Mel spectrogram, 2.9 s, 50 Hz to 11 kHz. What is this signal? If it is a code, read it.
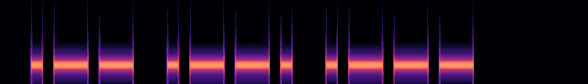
Morse code, heard as a keyed tone, about 21 wpm, 800 Hz. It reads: WPJ
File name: Variable Speed / Variable Speed-mp3s / WPJ WPJ1 sp @20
